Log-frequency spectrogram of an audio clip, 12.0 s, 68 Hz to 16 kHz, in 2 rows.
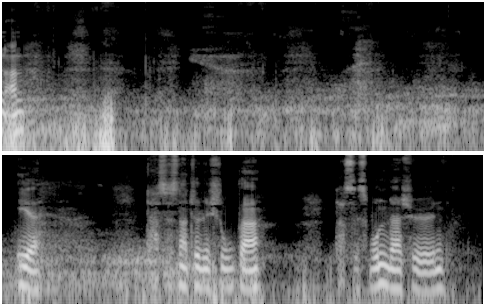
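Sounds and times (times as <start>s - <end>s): footsteps in dry grass: 0.0s - 7.2s.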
